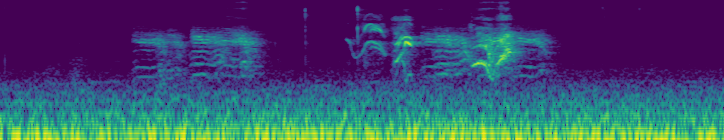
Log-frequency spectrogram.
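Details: Eurasian tree sparrow calling: a short chirpy burst followed by several rapid, twisting squeaky notes, set against a constant low-pitched background hum.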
